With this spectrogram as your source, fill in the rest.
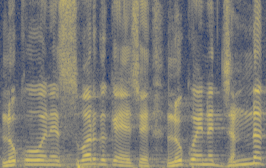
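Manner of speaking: high, loud rhythmic list; emphatic preaching. Real, not acted. Preacher lists what people call heaven, emphatic preaching. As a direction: hammer out each name, building.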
